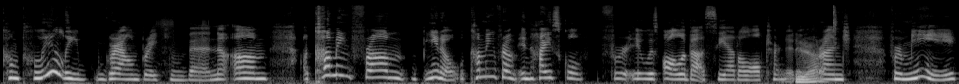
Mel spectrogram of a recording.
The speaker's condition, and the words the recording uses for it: None; typical speech.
